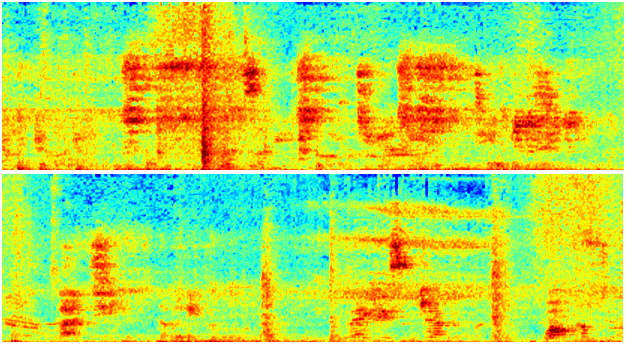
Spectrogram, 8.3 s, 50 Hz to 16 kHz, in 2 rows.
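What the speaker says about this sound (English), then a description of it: "The train will complete the 45 kilometers between Qinghe and Badaling in 23 minutes." A train running from central Beijing toward Badaling at the Great Wall produces a steady rolling rumble with faint rail clatter, heard from inside the carriage while voices speak over it.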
